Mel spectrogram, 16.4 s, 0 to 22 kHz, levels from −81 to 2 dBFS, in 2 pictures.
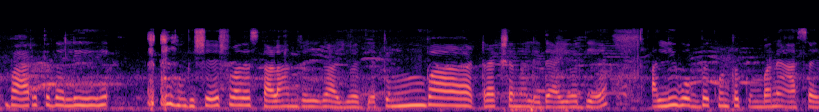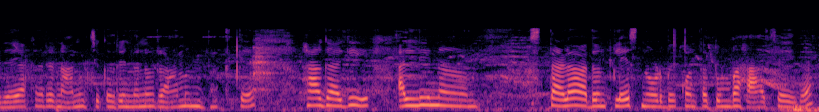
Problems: background sounds at intervals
